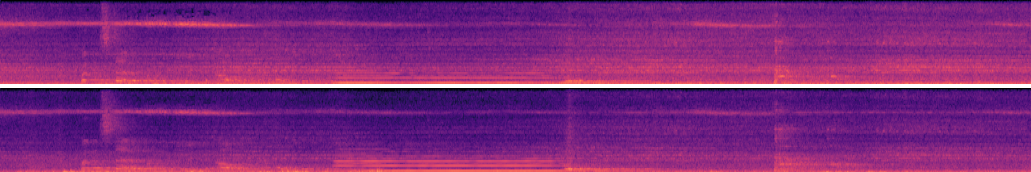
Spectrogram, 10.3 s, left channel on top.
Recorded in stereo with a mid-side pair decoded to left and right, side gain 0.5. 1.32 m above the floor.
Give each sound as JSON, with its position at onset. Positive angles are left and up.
{"t": 0.8, "sound": "a man speaking", "azimuth_deg": 25, "distance_m": 5.0}
{"t": 3.3, "sound": "a flute", "azimuth_deg": -30, "distance_m": 3.0}
{"t": 5.6, "sound": "a whoosh", "azimuth_deg": -15, "distance_m": 4.5}
{"t": 7.7, "sound": "a cough", "azimuth_deg": 35, "distance_m": 3.5}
